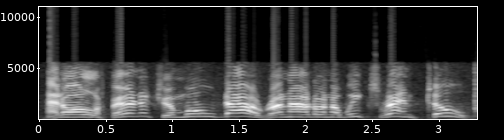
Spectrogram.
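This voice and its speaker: A man's voice: very high-pitched, lively intonation, moderate pace. An actor playing a chuckling, folksy old American night watchman with a drawl, in vintage radio character style. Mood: gleeful, gossipy. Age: older. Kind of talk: 1940s-50s radio character acting. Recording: dull, noisy vintage radio recording.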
